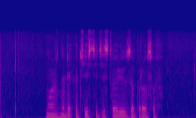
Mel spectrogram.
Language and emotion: Russian, neutral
